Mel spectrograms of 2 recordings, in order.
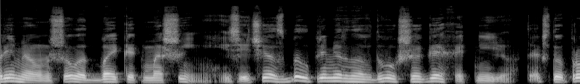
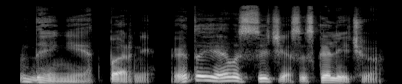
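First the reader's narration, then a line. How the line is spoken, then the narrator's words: Amused snort. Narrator (Russian): хмыкнул Тапок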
